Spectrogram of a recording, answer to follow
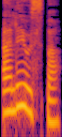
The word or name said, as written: Aller au SPA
